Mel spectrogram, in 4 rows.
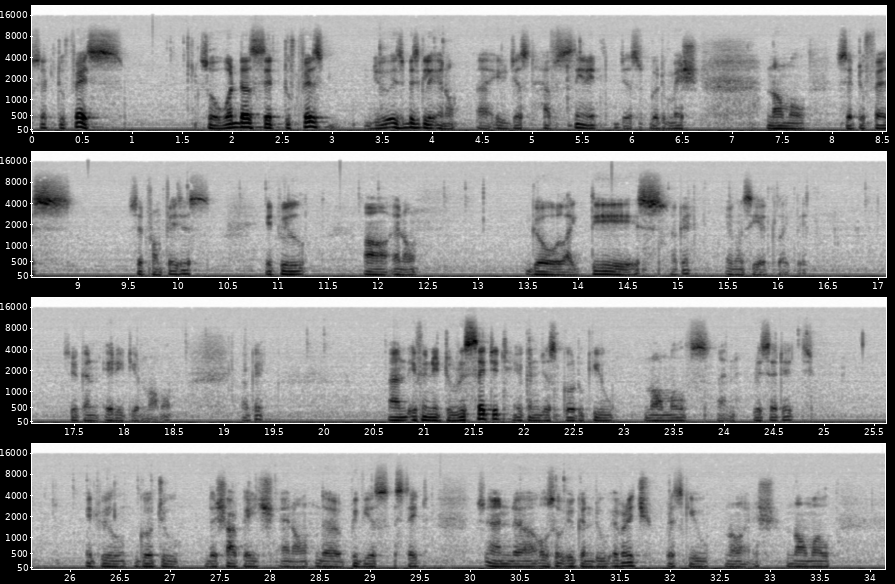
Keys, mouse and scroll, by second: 0.0 ctrl+alt+Up, 1.0 scroll down 2, 1.5 middle click, 2.4 middle click, 3.5 3, 4.1 click, 5.4 q, 10.0 click, 10.7 click, 11.5 scroll down 1, 11.8 click, 12.7 click, 14.8 click, 15.2 Tab, 15.5 click, 16.0-17.1 drag, 18.7 click, 19.1 Tab, 19.4-19.9 scroll up 2, 19.9 click, 22.1 q, 24.8 click, 25.3 scroll down 1, 25.8 alt+a, 26.1 alt+click, 26.4 alt+Tab, 26.7 alt+click, 27.7 Tab, 27.9 click, 29.1 click, 29.6 a, 30.9 click, 32.0 q.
